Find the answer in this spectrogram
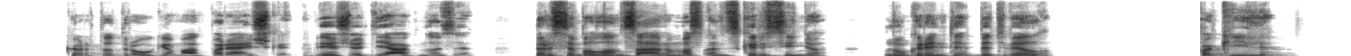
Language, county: Lithuanian, Utena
